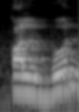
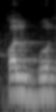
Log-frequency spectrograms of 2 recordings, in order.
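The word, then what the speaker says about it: قلب: Jadi, atau yang sering juga salah, kolbun dengan kalbun. Nah, kolbun itu hati, kalbun itu anjing. Iya. Bedanya jauh banget gitu. Hanya karena perbedaan huruf yang mungkin secara huruf kita bayangannya di sini qaf, tapi pelafalannya tapi kaf gitu.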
